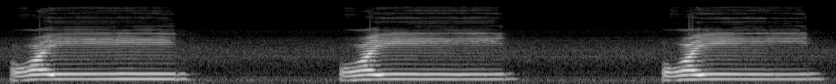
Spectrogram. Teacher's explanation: 3 حرفی آواز 2 گنا کھینچ کر ادا ہوگی۔ زبان کی جڑ کو تالو کی طرف بلند کرتے ہوئے موٹی آواز میں ادا کیا جائے گا۔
